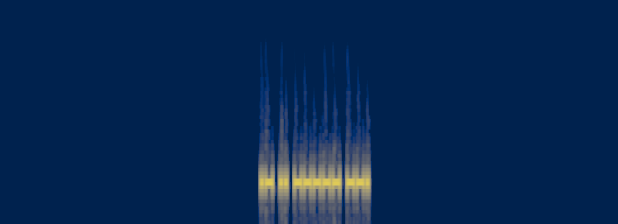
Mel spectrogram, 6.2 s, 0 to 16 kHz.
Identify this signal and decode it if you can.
Morse code, heard as a keyed tone, about 47 wpm, 700 Hz. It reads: AI0G
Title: USA Call Signs - 4 Characters - Repeated 3x - 50wpm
